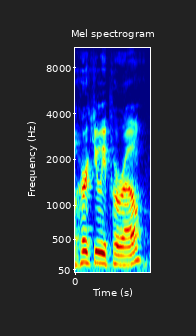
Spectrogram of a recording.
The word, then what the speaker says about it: Hercule Poirot: I think it's Urkelly. I think, or is that how they say it? Which guy are you talking about? Uh, Kenneth Branagh's character. I'm sure everyone like. – Oh, for, oh, Hercule Poirot.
